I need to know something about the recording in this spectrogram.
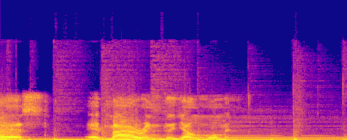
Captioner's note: none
